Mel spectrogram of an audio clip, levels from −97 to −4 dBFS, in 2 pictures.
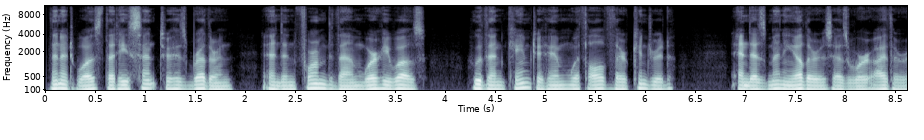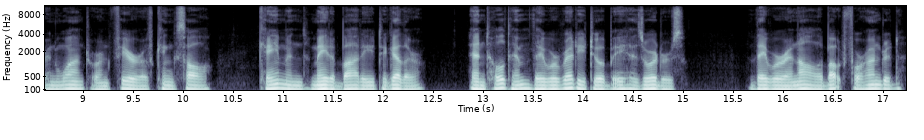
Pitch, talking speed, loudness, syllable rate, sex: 110 Hz, 215 wpm, -18 LUFS, 5.6 syllables/s, male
